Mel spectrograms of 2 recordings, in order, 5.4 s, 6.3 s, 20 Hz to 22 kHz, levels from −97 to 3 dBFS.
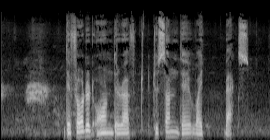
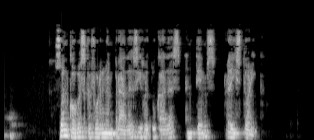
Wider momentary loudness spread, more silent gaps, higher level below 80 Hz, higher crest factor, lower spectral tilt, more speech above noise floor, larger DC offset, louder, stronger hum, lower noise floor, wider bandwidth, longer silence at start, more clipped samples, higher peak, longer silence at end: first, 15 LU vs 10 LU; neither; second, -64 dBFS vs -50 dBFS; about the same, 20 dB vs 16 dB; second, -3 dB/octave vs -5 dB/octave; second, 27 dB vs 75 dB; neither; second, -21 LUFS vs -16 LUFS; neither; second, -47 dBFS vs -90 dBFS; first, 14.5 kHz vs 9.6 kHz; about the same, 0 s vs 0.1 s; neither; about the same, -2 dBFS vs 0 dBFS; second, 0.45 s vs 1.15 s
